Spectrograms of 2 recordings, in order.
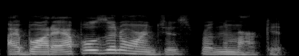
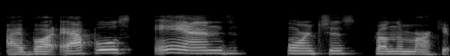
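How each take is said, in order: First: The word 'and' is said quickly and reduced. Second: The word 'and' is said slowly and fully. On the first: The speaker calls it right. "We just simply say" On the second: The speaker calls it wrong. "we don't say, ... We don't slow, slow down to say the and fully"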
